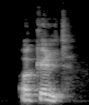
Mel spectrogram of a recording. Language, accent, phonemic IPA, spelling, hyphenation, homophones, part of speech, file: French, Canada, /ɔ.kylt/, occulte, o‧cculte, occultent / occultes, adjective / noun / verb, LL-Q150 (fra)-occulte.wav
- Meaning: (adjective) occult; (noun) occult (supernatural affairs); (verb) inflection of occulter: 1. first/third-person singular present indicative/subjunctive 2. second-person singular imperative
